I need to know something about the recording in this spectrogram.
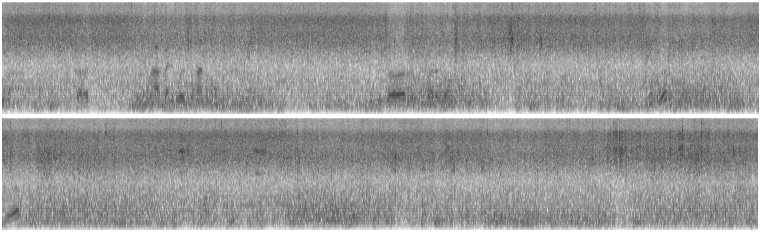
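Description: A young man talks calmly into a close headset microphone.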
